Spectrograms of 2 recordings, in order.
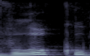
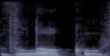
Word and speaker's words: Voloco: It's called Voloco, but VoiceOver pronounces it Voloco.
